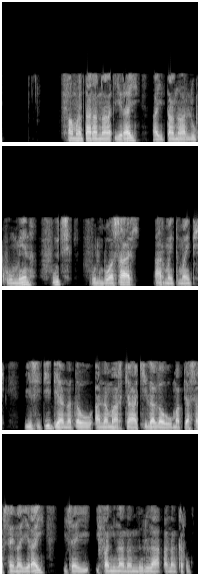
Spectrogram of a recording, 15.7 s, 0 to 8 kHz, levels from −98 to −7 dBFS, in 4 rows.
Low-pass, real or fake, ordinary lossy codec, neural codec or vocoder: 7.2 kHz; fake; AAC, 16 kbps; vocoder, 24 kHz, 100 mel bands, Vocos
